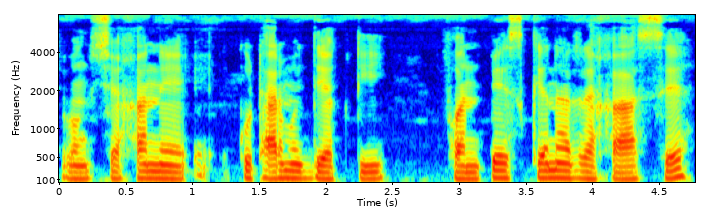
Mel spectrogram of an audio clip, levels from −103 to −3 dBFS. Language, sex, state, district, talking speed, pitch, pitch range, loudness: Bengali, male, Assam, Hailakandi, 100 wpm, 120 Hz, 115-130 Hz, -19 LUFS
